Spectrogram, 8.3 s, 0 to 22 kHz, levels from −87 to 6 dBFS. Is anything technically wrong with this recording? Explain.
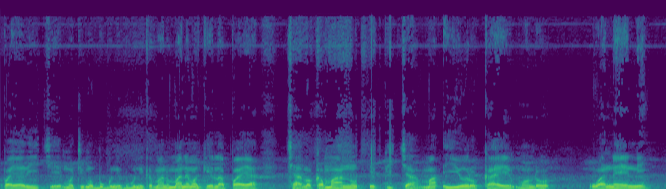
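No, nothing in this speech recording stood out as a technical problem on listening.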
